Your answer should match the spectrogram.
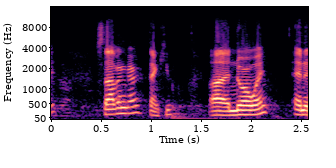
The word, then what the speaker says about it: Stavanger: Stavanger, thank you.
